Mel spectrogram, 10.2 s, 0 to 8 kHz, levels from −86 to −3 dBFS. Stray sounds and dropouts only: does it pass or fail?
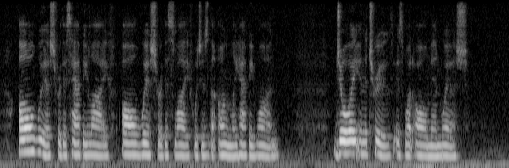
pass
